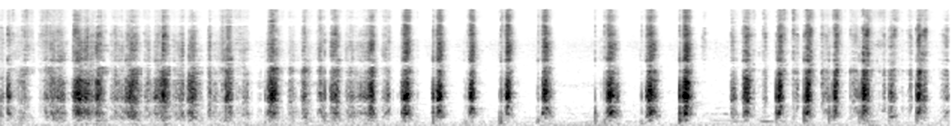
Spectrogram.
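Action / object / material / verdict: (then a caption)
scrape / cloth-covered hardcover book / cloth and board / none. Fingernails scratch and rub along the spine of an orange-spined hardcover book with a cloth-covered board cover, held spine up and solid. Quick dry, raspy strokes repeat in a steady rhythm, with a midrange scratchy core and a bright hiss on top. The strokes pause briefly near the middle of the clip.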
